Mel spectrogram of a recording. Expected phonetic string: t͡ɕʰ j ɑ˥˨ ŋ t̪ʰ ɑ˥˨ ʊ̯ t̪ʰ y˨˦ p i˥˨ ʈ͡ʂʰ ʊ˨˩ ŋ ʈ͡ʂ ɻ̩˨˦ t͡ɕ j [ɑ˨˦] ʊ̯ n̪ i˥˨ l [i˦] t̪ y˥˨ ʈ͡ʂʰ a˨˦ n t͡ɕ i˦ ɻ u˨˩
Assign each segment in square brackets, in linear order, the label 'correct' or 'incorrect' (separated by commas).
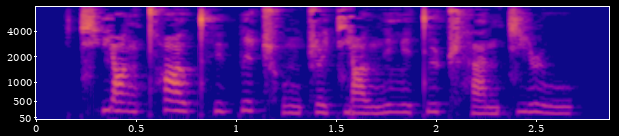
incorrect, correct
